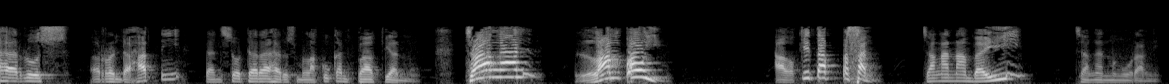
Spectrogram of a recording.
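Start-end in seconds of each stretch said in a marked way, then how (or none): 4.7-6.7 loud, high, drawn-out command; stern slow warning from the pulpit; slow emphatic warning. Real, not acted. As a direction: lay each syllable down slowly and loud. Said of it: "emphatic warning".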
